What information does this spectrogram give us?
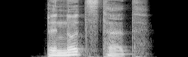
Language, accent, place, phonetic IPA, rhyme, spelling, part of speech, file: German, Germany, Berlin, [bəˈnʊt͡stət], -ʊt͡stət, benutztet, verb, De-benutztet.ogg
- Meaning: inflection of benutzen: 1. second-person plural preterite 2. second-person plural subjunctive II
